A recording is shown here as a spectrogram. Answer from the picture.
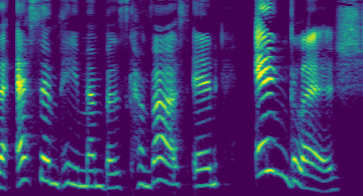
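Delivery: shouting. Reading aloud an email sent to a member of parliament: yelling capitalised words. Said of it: "I'm yelling 'cause they capitalised it".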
